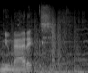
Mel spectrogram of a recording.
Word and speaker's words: pneumatics: having a P like pneumatics. So like like air pistons and stuff. Pneumatics that has a silent P in front of it.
